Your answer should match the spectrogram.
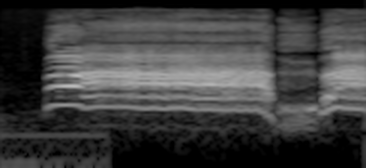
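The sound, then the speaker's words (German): A man, a second test subject in a small chamber, lets out a loud, anguished scream, holding it for over a second before a brief catch of breath and a second strained cry. “Bis irgendwann dann ein zweiter Proband ebenfalls begann zu schreien.”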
